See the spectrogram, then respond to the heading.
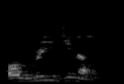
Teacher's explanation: the stress falls on the second syllable. It falls on the second syllable from the beginning of the word. Original. But if you are counting from the end of the word, it falls on the third syllable.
